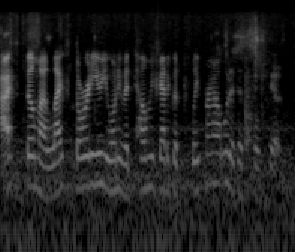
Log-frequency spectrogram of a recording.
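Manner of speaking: very hushed, low, half-swallowed mumble under the breath. Voicing Aridona complaining that no one will answer her: mumbling under her breath. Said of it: "mumbling under her breath".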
